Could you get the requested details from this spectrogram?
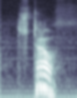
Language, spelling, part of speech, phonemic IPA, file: Dutch, stro, noun, /stro/, Nl-stro.ogg
- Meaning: straw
